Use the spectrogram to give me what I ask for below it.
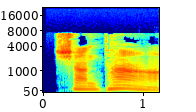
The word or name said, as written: chantant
